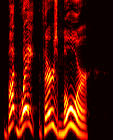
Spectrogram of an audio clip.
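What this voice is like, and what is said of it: Infomercial announcer voice. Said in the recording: “do my best infomercial voice.”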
